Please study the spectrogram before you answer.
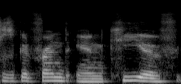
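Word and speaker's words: Kyiv: a good friend in key of ukraine or cleve uh is the proper way to say it um he's been a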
